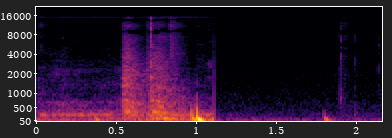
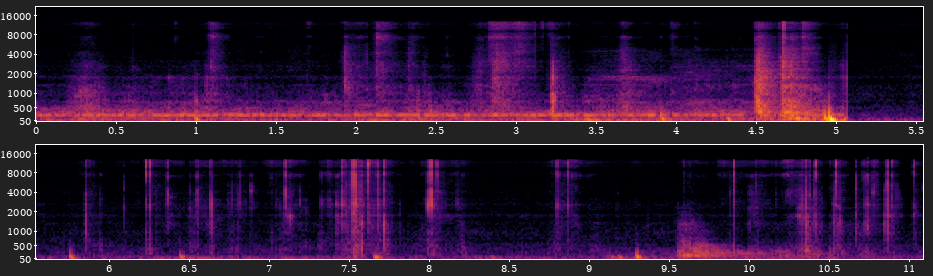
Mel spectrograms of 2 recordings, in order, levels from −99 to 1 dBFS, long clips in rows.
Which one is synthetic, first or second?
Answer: second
